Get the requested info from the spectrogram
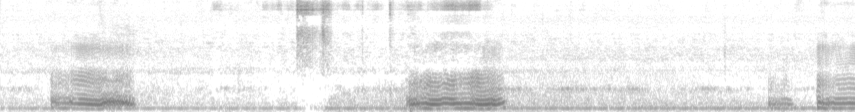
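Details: Young cat asleep and snoring, its grating, buzzy breaths arriving in slow bursts about every three to four seconds, each slightly wavering, against a constant low electrical hum and a brief higher hiss near the middle.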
